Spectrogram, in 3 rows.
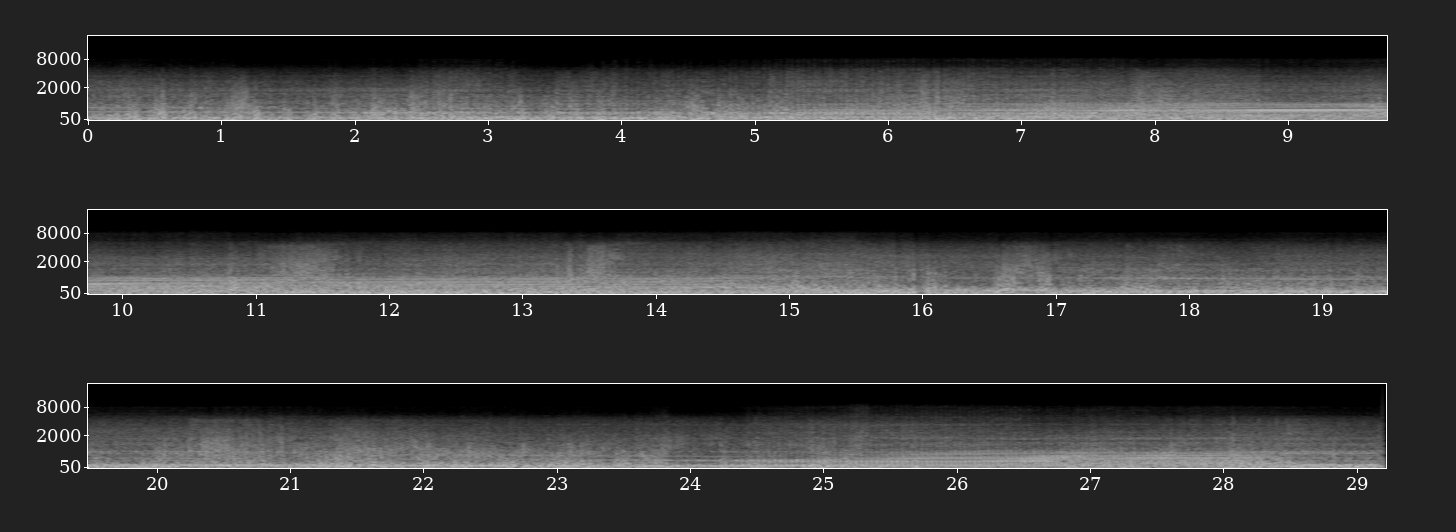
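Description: KTM 690 Enduro R's single-cylinder engine running under way, its pitch climbing steadily as the bike accelerates. It drops off about three-quarters of the way through, then climbs again near the end.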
